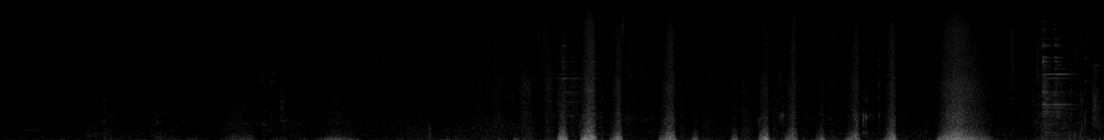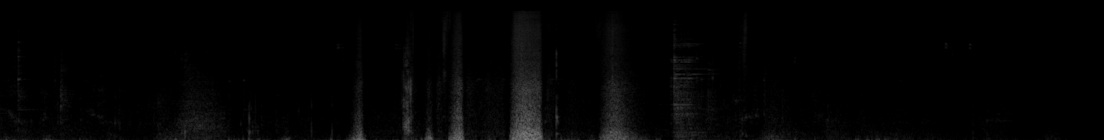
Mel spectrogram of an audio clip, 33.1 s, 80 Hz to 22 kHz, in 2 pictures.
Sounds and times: Breath of cow 6.8 - 15.0
Breath of cow 21.8 - 26.4

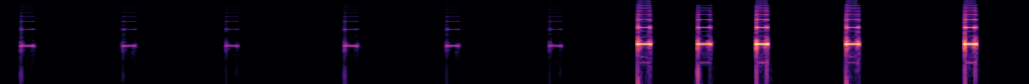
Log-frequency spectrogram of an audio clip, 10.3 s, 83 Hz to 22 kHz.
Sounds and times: flat lining beeps 6.4 - 7.7

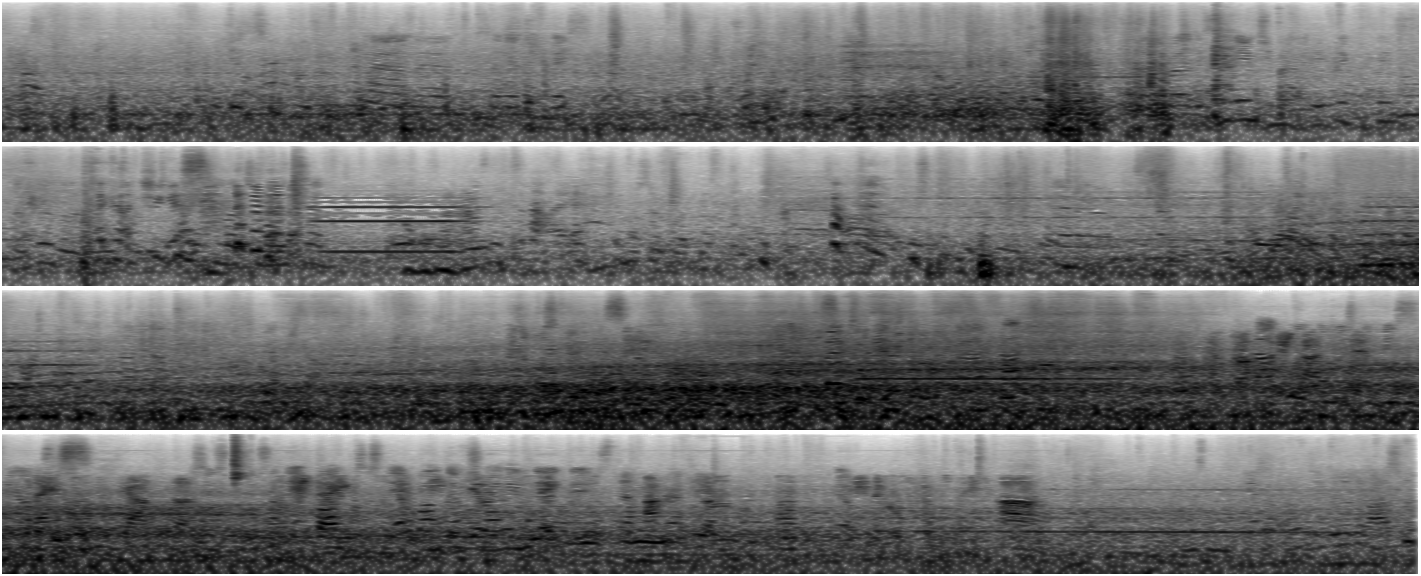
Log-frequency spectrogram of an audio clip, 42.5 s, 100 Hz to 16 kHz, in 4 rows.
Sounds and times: crowded subway (metro) train 0.0 - 42.5
people talking 1.6 - 4.7
people talking 5.4 - 39.9
announcements 12.6 - 15.5
announcements 17.5 - 42.5
people talking 40.8 - 42.5

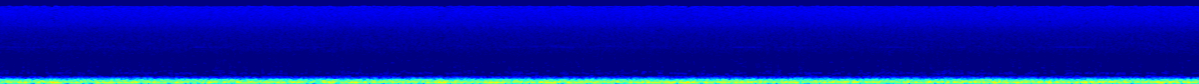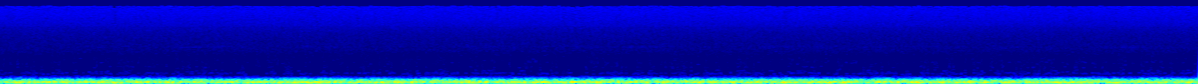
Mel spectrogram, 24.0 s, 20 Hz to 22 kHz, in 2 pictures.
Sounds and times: low frequency drone like sound which builds up slowly 0.0 - 23.9

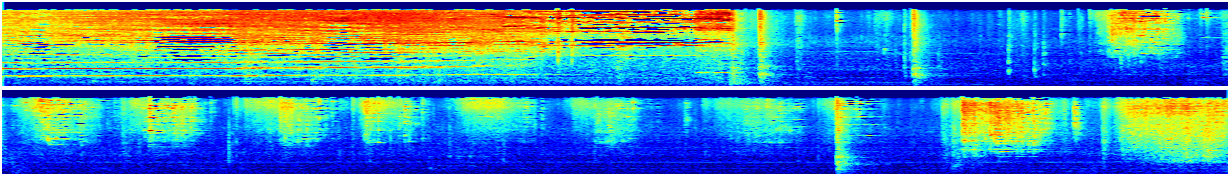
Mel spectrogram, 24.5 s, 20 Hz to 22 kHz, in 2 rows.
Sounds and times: truck engine 0.0 - 11.0
dump truck compressing/destroying bulk trash 2.3 - 14.1
dump truck compressing/destroying bulk trash 21.7 - 24.5

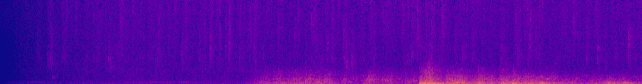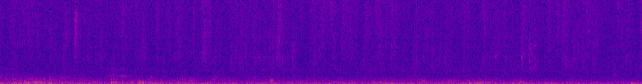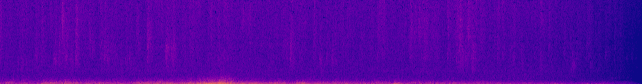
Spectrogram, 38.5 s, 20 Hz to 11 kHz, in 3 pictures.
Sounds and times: rain 0.5 - 38.4
wind 0.9 - 38.2
Strong thunder clap 5.2 - 14.2
Strong thunder clap 28.4 - 33.8

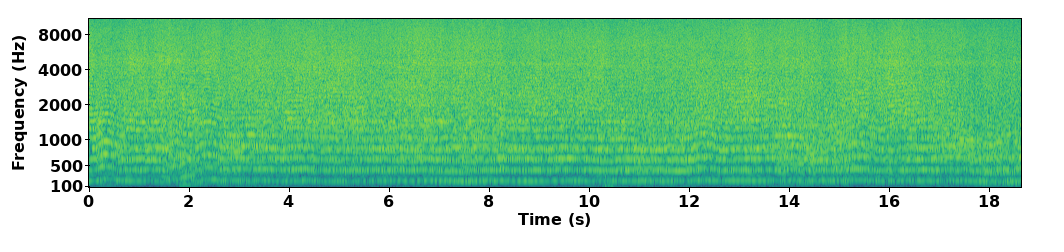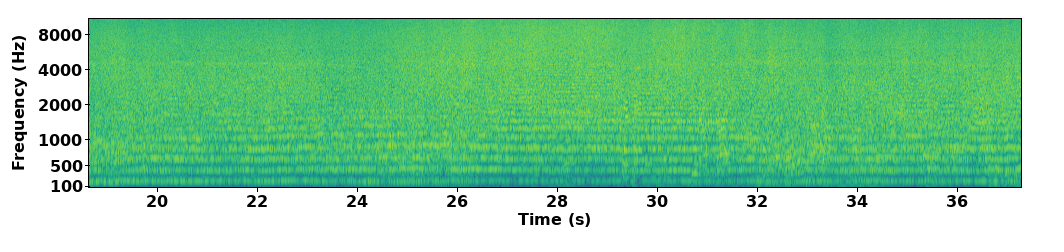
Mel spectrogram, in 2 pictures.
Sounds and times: drone aircraft being operated 0.0 - 37.2

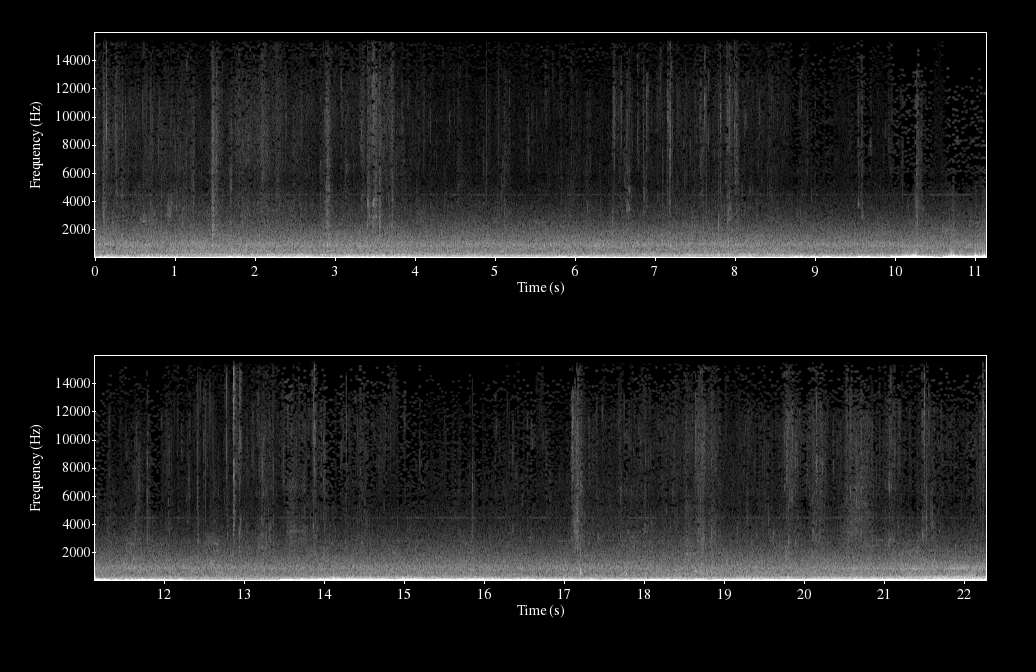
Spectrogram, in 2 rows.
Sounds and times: Water Lapping Dock 0.0 - 10.0
Water Lapping Dock 11.3 - 14.9
Water Lapping Dock 16.1 - 22.2

